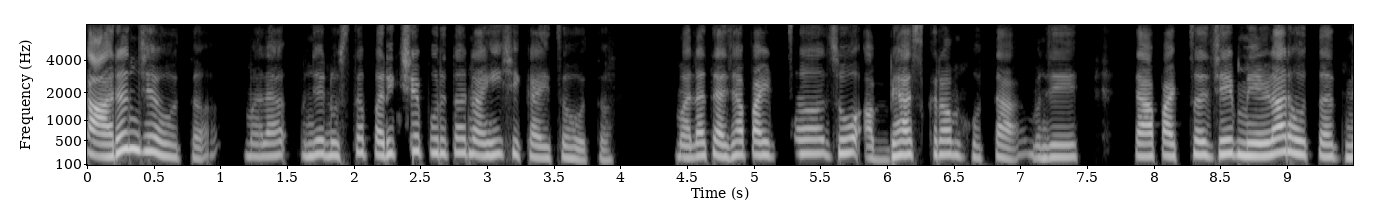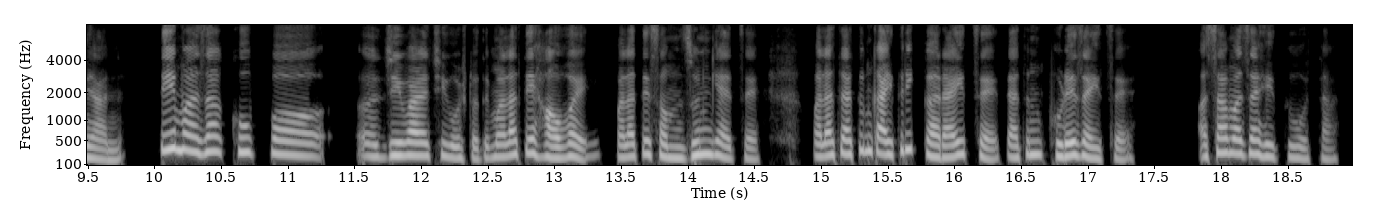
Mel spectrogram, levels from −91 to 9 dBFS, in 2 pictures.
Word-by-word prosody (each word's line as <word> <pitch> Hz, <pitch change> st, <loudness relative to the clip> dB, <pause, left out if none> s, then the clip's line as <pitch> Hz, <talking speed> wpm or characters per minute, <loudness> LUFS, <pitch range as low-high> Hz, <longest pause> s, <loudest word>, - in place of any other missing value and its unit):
कारण 260 Hz, +8 st, +7 dB
जे 300 Hz, -1 st, +3 dB
होतं 200 Hz, -6 st, -2 dB, 0.3 s
मला 220 Hz, +1 st, -3 dB, 0.2 s
म्हणजे 235 Hz, +3 st, 0 dB
नुसतं 230 Hz, +4 st, -2 dB
परीक्षेपुरतं 265 Hz, +2 st, -1 dB
नाही 235 Hz, 0 st, +1 dB
शिकायचं 200 Hz, -5 st, -4 dB
होतं. 160 Hz, -2 st, -6 dB, 0.5 s
मला 205 Hz, +2 st, +1 dB
त्याच्या 230 Hz, 0 st, +2 dB
पाठच 250 Hz, +1 st, -1 dB
जो 260 Hz, +1 st, +3 dB
अभ्यासक्रम 240 Hz, +6 st, +1 dB
होता 195 Hz, -2 st, -4 dB
म्हणजे 205 Hz, 0 st, -1 dB, 0.5 s
त्या 220 Hz, -1 st, +4 dB
पाठच 225 Hz, +2 st, 0 dB, 0.2 s
जे 250 Hz, +1 st, +6 dB
मिळणार 235 Hz, +4 st, +6 dB
होतं 235 Hz, -5 st, +2 dB
ज्ञान 175 Hz, -6 st, 0 dB, 0.3 s
ते 335 Hz, -, +6 dB
माझा 295 Hz, -3 st, +3 dB
खूप 280 Hz, -2 st, -2 dB, 0.6 s
अ, 215 Hz, -, -4 dB
जिव्हाळ्याची 230 Hz, -1 st, +2 dB
गोष्ट 185 Hz, -3 st, -3 dB
होती. 175 Hz, +2 st, -6 dB
मला 210 Hz, +3 st, +1 dB
ते 265 Hz, -, +2 dB
हवंय, 195 Hz, -2 st, +2 dB, 0.2 s
मला 205 Hz, +1 st, 0 dB
ते 250 Hz, -, +1 dB
समजून 215 Hz, +4 st, +2 dB
घ्यायचंय. 185 Hz, -7 st, -3 dB, 0.4 s
मला 220 Hz, +1 st, +1 dB
त्यातून 275 Hz, +4 st, 0 dB
काहीतरी 265 Hz, +3 st, +1 dB
करायचंय 210 Hz, -3 st, 0 dB
त्यातून 215 Hz, +5 st, -1 dB
पुढे 220 Hz, +1 st, +4 dB
जायचंय. 180 Hz, -6 st, -3 dB, 0.5 s
असा 270 Hz, +7 st, 0 dB
माझा 260 Hz, -1 st, +1 dB
हेतू 205 Hz, -2 st, -4 dB
होता. 175 Hz, -1 st, -9 dB
225 Hz, 150 wpm, -22 LUFS, 200-250 Hz, 0.6 s, कारण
